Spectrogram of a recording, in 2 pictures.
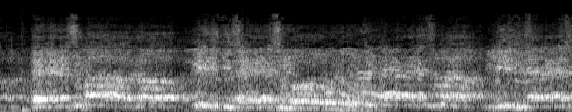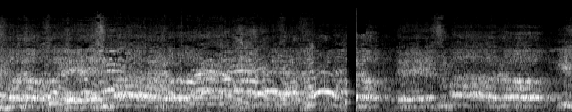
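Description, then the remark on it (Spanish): A large crowd of football fans outside the stadium, behind the bus on the far side of the pavement of Avenida Suecia, many unable to get into the stadium, chants loudly and continuously in unison, voices blending into a sustained roar with rising melodic shouts, briefly dipping near the end before resuming. “viene del otro lado de la acera de la Avenida Suiza, como dice Alex, estas imágenes y estos cánticos”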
